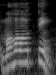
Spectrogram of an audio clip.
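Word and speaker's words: महतीं: আচার্যয় এখানে রয়েছে মহতিং। মহতি আমরা জানি যেখানে অনুস্বর থাকে সেখানে হবে ম।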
